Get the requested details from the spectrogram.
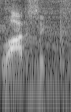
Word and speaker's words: Laxi: Although it's spelled L-A-X-I, it's pronounced Loxy.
